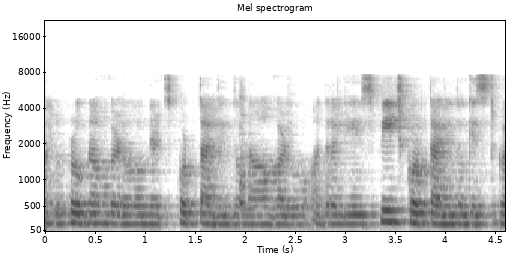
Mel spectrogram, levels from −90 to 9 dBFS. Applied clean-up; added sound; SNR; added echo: neural mask model DeepFilterNet 3.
